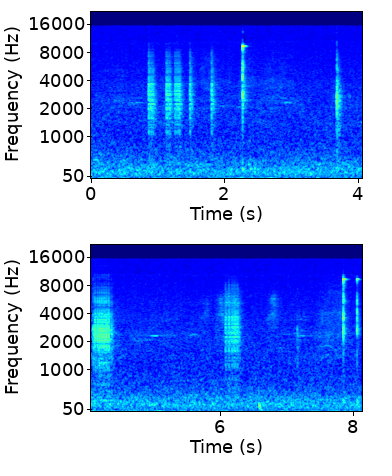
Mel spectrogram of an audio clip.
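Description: A small metal scoop faintly clicking and scraping as powder is tapped into a milligram scale's metal weighing pan. A scattered run of light ticks comes about a second in, then brief scrapes at about four and six seconds and a couple of clicks near the end.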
